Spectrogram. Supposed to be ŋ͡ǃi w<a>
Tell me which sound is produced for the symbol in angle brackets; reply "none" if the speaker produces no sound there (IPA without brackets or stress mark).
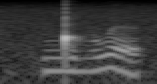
ə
